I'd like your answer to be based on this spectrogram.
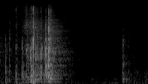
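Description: Tarot cards are shuffled in a few quick papery riffles close by, followed by a short pause and one last soft flick.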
